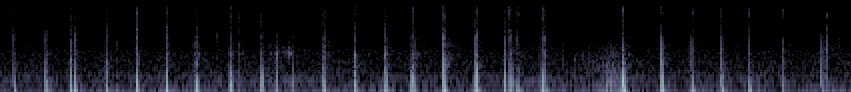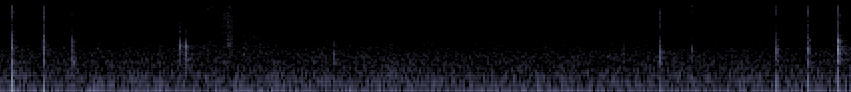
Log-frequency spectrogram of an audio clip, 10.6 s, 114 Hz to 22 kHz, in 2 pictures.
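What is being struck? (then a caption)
Smartphone, glass back and stainless steel edge. Long nails tap the glass back of an iPhone 12 Pro, a glass and stainless steel smartphone, in a quick run of sharp, dry clicks with almost no ring. The phone is then turned so the nails tap its stainless steel side edge, where the taps slow to a few sparse, faint clicks. About 33 taps are heard in all.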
